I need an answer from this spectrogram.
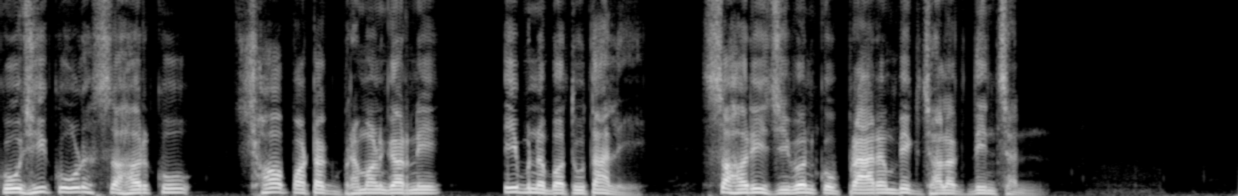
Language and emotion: Nepali, neutral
